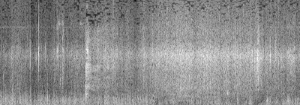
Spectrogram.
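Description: Wind rumbling on the microphone over small waves washing in shallow water and the splashing of dogs wading, with a higher hiss of water swelling for a second or so in the second half.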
